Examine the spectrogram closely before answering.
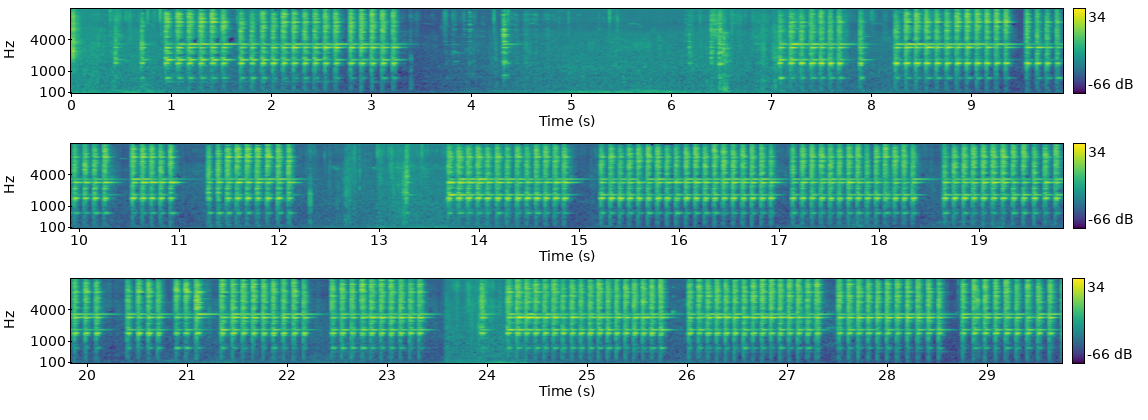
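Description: Hammer blows on a blacksmith's anvil in fast runs, each strike making the anvil ring at the same few metallic pitches, while a hot steel bar is forged into one half of a pair of tongs. The runs are broken by short pauses and a brief stretch without ringing about four seconds in.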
